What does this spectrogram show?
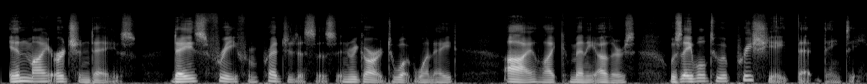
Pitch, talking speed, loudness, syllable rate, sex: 120 Hz, 165 wpm, -22 LUFS, 5.2 syllables/s, male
